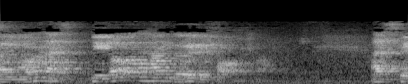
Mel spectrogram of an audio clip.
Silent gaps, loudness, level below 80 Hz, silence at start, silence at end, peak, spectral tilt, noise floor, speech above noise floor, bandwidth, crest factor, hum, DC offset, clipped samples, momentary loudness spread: none; -15 LUFS; -52 dBFS; 0 s; 0 s; 0 dBFS; -2 dB/octave; -38 dBFS; 22 dB; 8 kHz; 18 dB; none; under 0.1%; under 0.1%; 21 LU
